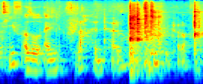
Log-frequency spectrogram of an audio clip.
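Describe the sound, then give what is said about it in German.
Ceramic clatter as large plates are lifted one-handed out of a stack of dishes, with a few sharp clinks and scrapes under ongoing talk. “So, jetzt muss ich mit einer Hand die großen Teller oder einen großen Teller rausnehmen.”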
